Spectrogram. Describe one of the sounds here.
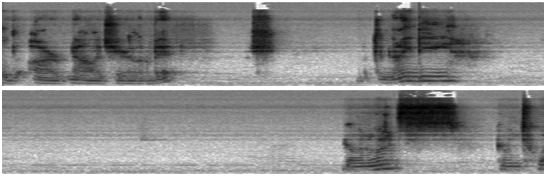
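A man speaks calmly through an online call microphone, in short bursts.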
